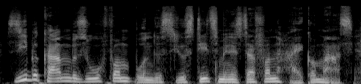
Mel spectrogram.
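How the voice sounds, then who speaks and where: A male news anchor introducing a report in a clear, formal manner. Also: mid-range voice, lively intonation, normal speed, darkish tone, dry recording, studio quality. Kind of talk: news presentation.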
